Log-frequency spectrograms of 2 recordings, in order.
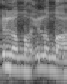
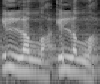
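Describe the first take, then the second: First: The phrase is said at a quickened pace. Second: The phrase is said at an unhurried pace.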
